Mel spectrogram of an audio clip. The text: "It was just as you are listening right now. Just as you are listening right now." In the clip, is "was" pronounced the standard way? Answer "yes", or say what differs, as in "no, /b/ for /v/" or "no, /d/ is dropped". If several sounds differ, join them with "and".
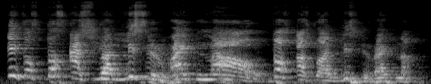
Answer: no, /s/ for /z/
